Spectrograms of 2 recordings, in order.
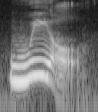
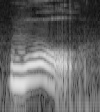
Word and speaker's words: we'll: For example, you could say wheel, wheel, or you could use the lazy, relaxed style, wool, wool. There's really no action or movement happening in your mouth, just wool.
